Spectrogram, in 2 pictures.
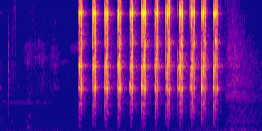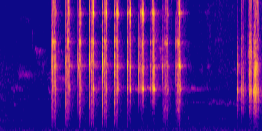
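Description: A dark abrading stone rubbed in quick back-and-forth strokes along the edge of a small stone preform, a gritty scratch about five times a second. It comes in two runs of roughly three seconds each, with a short pause between.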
